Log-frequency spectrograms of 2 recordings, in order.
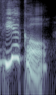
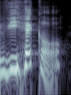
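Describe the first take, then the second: First: The h sound in the middle is silent. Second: The h sound in the middle is pronounced. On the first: This is how the speaker says it. "I say vehicle" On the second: This is how the other person says it. "You say vehicle"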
